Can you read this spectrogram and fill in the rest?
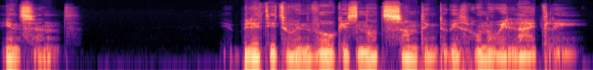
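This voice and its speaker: A man playing an older, fatherly vampire maker in an audio roleplay, speaking in a grave, quiet and measured way. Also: low-pitched, vocal fry, breathy edge, no room sound, studio quality, heavily acted. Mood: grave, reluctant.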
